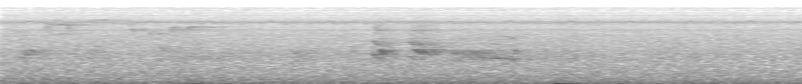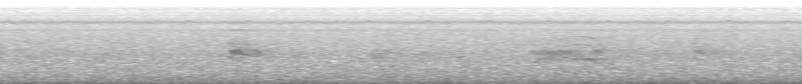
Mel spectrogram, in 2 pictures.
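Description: Faint, short bird calls: a few scattered chirps in small clusters over a quiet background hiss, with a brief low bump a little under three seconds in.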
